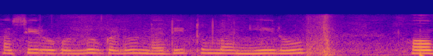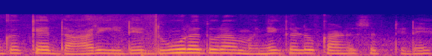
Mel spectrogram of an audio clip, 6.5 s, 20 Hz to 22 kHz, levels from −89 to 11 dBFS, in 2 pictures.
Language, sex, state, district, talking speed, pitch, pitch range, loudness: Kannada, female, Karnataka, Bellary, 110 wpm, 225 Hz, 215-235 Hz, -19 LUFS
